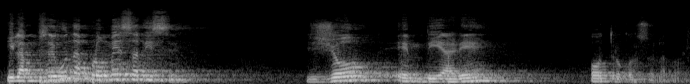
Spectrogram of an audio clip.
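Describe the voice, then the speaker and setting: A male pastor preaches with a warm, mellow voice pitched a little high. He draws out key phrases slowly and with emphasis. His voice rings through a reverberant church hall. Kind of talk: sermon.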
